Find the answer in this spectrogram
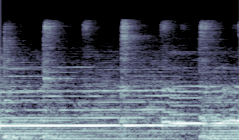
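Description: Instrumental backing track playing a held melody note over a steady beat, with no singing.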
